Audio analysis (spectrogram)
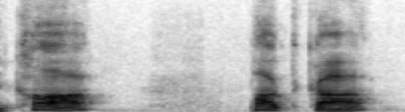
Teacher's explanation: you're not producing that you know post vocalic r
